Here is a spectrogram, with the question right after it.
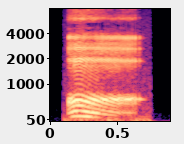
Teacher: Es una E abierta, un poco más abierta que la del español. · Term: E corta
